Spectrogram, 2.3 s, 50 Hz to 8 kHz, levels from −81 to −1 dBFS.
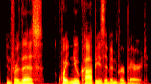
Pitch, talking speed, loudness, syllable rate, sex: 110 Hz, 235 wpm, -18 LUFS, 7.0 syllables/s, male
